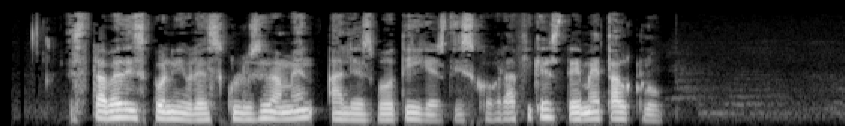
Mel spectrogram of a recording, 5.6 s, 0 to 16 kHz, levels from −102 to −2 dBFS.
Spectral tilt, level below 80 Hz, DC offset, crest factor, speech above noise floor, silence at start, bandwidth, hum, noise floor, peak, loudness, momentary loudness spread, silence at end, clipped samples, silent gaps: -4.5 dB/octave; -72 dBFS; under 0.1%; 22 dB; 47 dB; 0.45 s; 11.5 kHz; none; -68 dBFS; -2 dBFS; -22 LUFS; 13 LU; 1.25 s; under 0.1%; none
